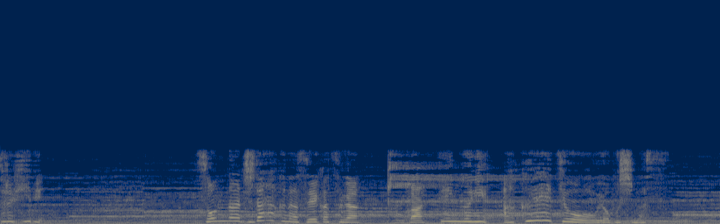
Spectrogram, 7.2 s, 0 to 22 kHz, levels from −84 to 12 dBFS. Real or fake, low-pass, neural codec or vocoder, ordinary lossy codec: fake; 7.2 kHz; codec, 16 kHz, 8 kbps, FreqCodec, larger model; none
